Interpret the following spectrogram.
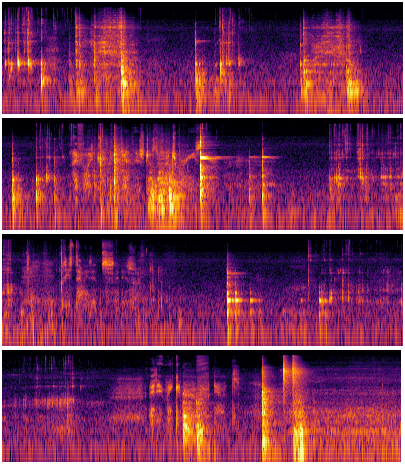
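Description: Intermittent kitchen clatter: knocks and clinks of pots, dishes and utensils being handled, with one sharp knock about twelve seconds in.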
